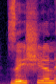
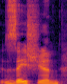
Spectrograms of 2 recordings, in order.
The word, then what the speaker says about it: Zacian: So cyan for Zacian and magenta for Zamazenta.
